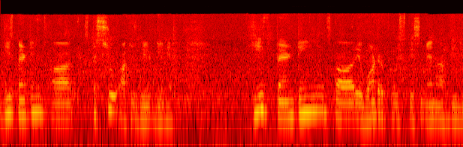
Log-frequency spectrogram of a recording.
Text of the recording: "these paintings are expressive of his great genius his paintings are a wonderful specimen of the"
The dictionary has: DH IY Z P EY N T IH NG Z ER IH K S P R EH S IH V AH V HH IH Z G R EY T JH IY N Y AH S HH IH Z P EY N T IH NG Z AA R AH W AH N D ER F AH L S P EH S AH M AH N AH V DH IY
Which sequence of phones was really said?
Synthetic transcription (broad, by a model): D IY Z P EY N T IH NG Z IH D S P EH SH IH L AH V HH IH Z G R EY T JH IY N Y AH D HH IH Z P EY N T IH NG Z AA R AH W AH N D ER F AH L S P EH S AH M AH N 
